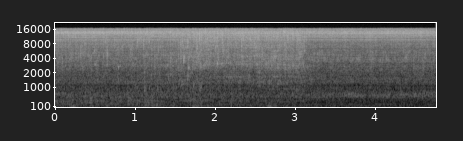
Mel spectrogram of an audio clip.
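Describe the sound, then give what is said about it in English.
Running tap water pours steadily over a dish being washed. The splashing rush is continuous and fairly loud, with no pauses. “Notice how water runs around or through or over it. Notice breath by breath how the dish gets just a little bit cleaner.”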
